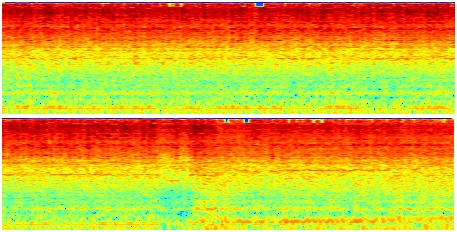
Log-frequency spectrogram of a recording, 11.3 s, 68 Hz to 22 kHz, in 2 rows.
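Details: Cutlass V8 after fitting MSD 8225 HEI coil, MSD 83647 module, Moroso Ultra 40 wires and ACDelco R44LTS plugs to cure long-running misfire: deep, steady, even idle, no stumble or miss, with timing set close, carburetor circuit adjusted, vacuum mid-range.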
